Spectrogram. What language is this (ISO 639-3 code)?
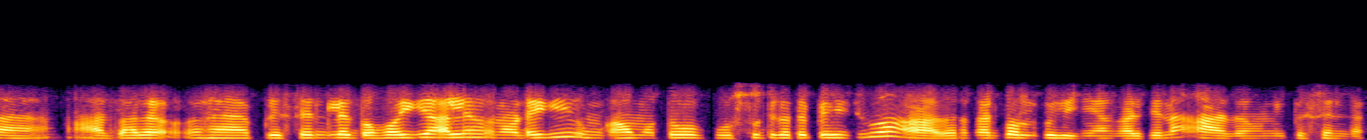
sat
